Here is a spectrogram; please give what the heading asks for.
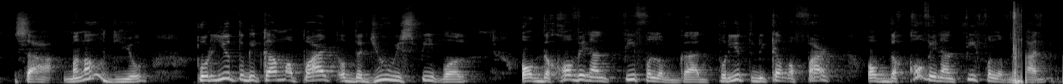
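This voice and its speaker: A man's voice: a little high, dark tone. A man giving an informal religious talk from home, earnest and repeating key points for emphasis, his voice strained.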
